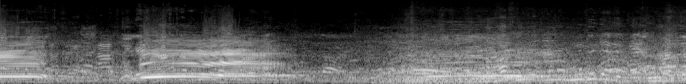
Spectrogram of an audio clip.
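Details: Sahiwal bull calves, about seven to eight months old, being sold. A short moo opens, then a louder arched moo and a long flat one, with background chatter from a crowd.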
